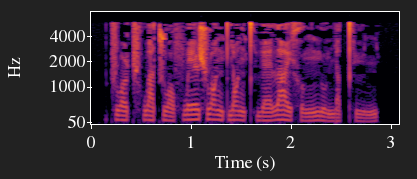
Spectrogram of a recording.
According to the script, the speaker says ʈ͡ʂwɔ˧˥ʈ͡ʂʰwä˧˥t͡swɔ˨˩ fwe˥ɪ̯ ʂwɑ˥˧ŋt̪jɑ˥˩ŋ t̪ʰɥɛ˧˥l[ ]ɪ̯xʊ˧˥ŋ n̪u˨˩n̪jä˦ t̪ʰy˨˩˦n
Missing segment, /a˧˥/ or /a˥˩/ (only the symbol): a˥˩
